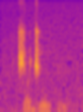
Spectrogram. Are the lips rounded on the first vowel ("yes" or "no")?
yes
